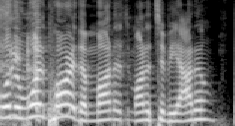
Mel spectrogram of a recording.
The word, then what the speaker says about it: Montevideo: That you butchered, bro. – Okay, how do I say it? – Montevideo. – Montevideo. – Montevideo, yeah. Like a video, you know. – Oh, okay. – Video of Monty.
